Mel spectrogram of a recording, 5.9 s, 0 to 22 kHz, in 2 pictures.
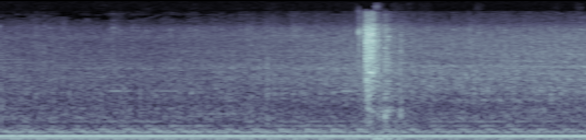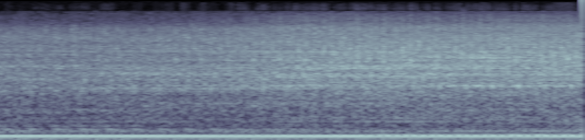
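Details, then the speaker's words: Rebuilt 302 with GT40P heads, Cobra cam and stock speed-density ECU, idling around 1,000 rpm and running rich after break-in pulls: lumpy V8 idle with fast light ticking riding over it; a bit of rocker noise from the valvetrain. "Yeah, got a little bit of rocker noise, so what? Put it up against your valve cover, cover your ear, put it on the actual wood, and you can hear your whole valve train."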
